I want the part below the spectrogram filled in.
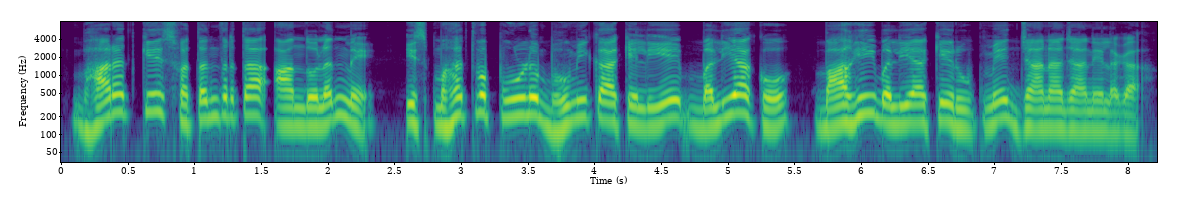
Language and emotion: Hindi, neutral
